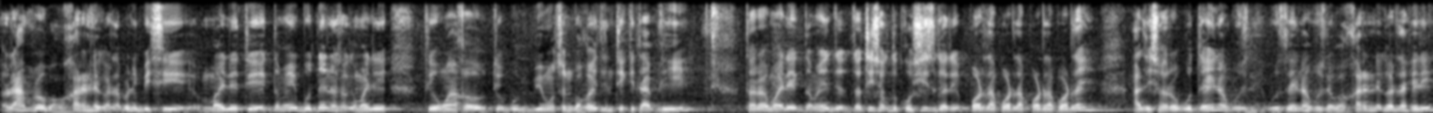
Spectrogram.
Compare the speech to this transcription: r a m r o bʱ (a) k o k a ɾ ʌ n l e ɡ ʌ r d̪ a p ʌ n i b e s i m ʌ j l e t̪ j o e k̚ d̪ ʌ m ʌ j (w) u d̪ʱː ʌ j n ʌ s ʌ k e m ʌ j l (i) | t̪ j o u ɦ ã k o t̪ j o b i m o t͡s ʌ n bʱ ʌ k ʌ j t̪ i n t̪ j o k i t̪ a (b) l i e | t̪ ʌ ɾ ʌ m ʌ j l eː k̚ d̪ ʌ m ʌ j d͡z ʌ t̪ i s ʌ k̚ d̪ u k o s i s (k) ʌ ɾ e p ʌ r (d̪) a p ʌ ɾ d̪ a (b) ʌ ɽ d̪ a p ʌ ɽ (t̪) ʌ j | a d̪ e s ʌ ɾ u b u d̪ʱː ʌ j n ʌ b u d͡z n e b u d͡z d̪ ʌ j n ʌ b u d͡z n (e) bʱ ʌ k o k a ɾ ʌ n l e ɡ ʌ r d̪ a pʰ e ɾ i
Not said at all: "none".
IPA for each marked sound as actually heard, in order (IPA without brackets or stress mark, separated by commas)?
ʌ, b, e, b, ɡ, d̪, p, d̪, e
